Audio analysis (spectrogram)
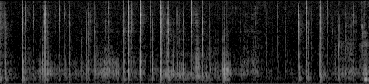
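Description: Long glitter acrylic nails tap and scratch a large flat glass LED vanity mirror with both hands. Many quick, bright clicks and ticks are interspersed with softer scratchy scraping across the glass. The taps are dry with almost no ring.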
